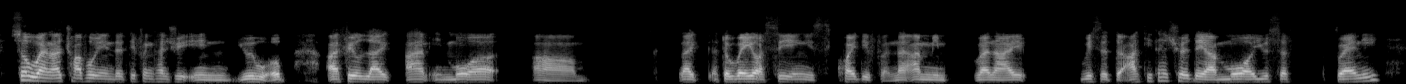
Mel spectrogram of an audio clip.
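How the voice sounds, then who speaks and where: Speaking in a Hong Kong accent, a man keeps a medium pitch and moderate pace with ordinary pitch variation. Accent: Hong Kong Cantonese-accented English. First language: Cantonese. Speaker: architecture and design professional. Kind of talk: interview. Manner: halting, many fillers.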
